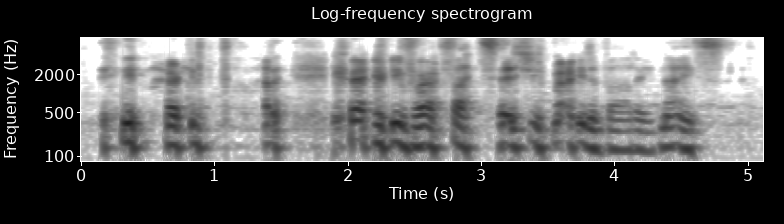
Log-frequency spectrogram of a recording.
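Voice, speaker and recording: A man speaks with a Northern Irish accent at a moderate pace. His voice is somewhat breathy and fairly high, with monotone, flat intonation. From Northern Ireland. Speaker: live stream co-host. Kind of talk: casual chat. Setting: live stream.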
